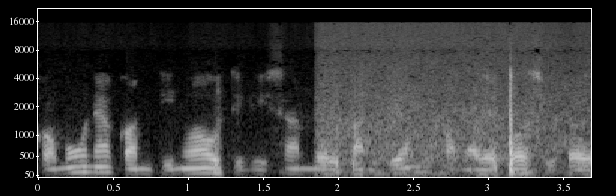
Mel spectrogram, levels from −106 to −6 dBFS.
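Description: Noise suppressor artifacts run through the whole recording. The suppressor estimates the steady background in each frequency band and turns those bands down frame by frame, here by about 7 dB. What survives is not a smooth, lower hiss but a residue that sinks between the words and rises under them. Plain background noise would sit evenly under everything. This residue keeps shifting in level from moment to moment.

Speech cut by the noise suppressor first appears from 0.75 to 0.97 s, and again from 1.31 to 1.87 s. In each span the suppressor mistakes part of the speech for noise and pulls it down with the background, by as much as about 21 dB. Roughly 0.15 s is affected in the first span and about 0.4 s in the second. Those stretches sound swallowed and faint, with softer sounds and tails fading out. A dropout would leave a hard gap. Here the sound sinks smoothly into the background.

Around 2 s the room noise rises by about 13 dB and then sits about 11 dB below the speech. 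That rise belongs to the room itself and is not caused by the processing.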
